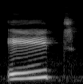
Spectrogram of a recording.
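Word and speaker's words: eight: EIGH number 37 पर है EIGH, इसको ए करके प्रोनाउंस करेंगे। तो यहाँ पर देखें EIGH है, इसको ए करके पढ़ देंगे। तो एट, वेट, नेबर, यहाँ पर है फ्रेट, सभी में EIGH को ए करके पढ़ा गया है।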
